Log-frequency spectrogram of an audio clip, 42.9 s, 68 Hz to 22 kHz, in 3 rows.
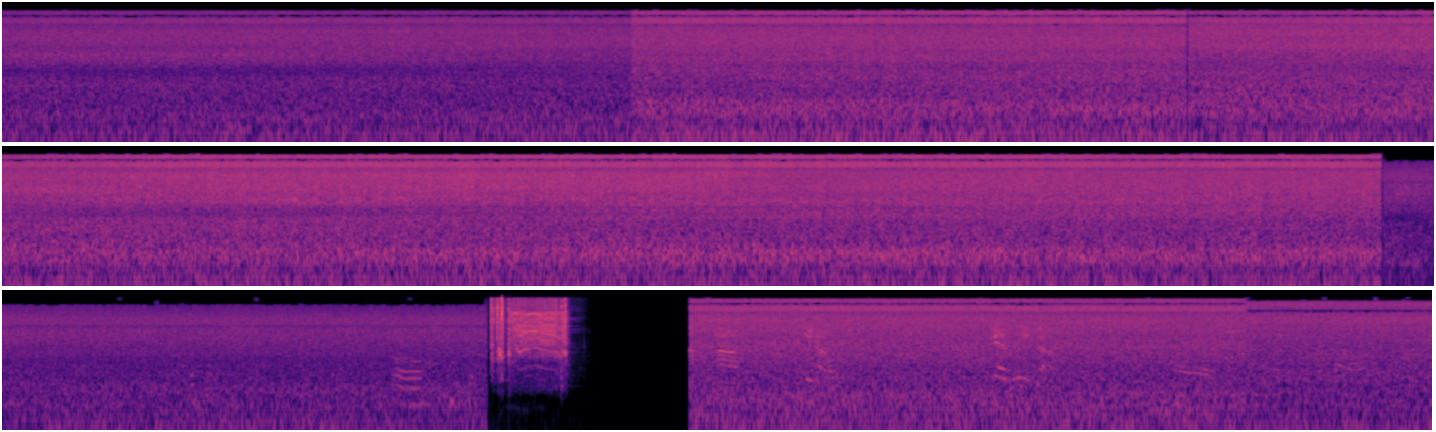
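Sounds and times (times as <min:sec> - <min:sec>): waterfall rushing: 0:00.0 - 0:32.5, 0:35.6 - 0:42.9.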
